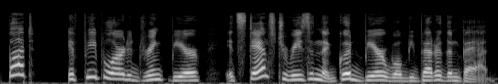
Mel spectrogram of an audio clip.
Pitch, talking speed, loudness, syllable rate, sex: 215 Hz, 230 wpm, -20 LUFS, 5.4 syllables/s, female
